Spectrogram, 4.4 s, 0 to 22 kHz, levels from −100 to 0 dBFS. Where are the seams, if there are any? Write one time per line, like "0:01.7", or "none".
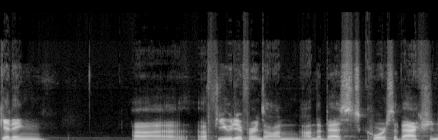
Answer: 0:02.6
